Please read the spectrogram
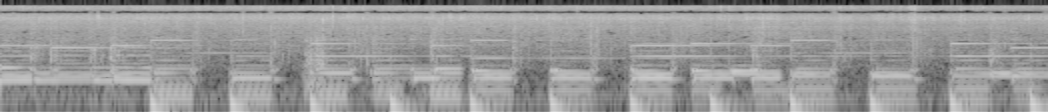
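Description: Mushrooms sizzling as they fry in a grill pan, stirred with a spatula, under background music whose steady beat comes in about a second in.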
